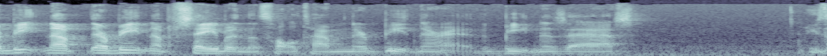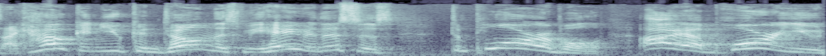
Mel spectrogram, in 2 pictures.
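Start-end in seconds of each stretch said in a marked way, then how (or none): 4.3-8.3 high, loud prissy indignation; shrill mock scolding of the partner; hammed-up outrage. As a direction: play the scandalised commentator big. Tenay scolds Taz, escalating.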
